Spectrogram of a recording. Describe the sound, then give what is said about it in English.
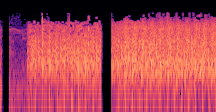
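Rapid automatic gunfire from a first-person shooter video game, two loud sustained bursts of fast, dense shots separated by a brief pause, with no voices. “Eating snacks and playing first-person shooters with your bros.”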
